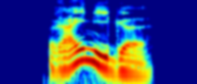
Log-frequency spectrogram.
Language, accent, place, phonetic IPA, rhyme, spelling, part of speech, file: German, Germany, Berlin, [ˈʁaɪ̯nɪɡə], -aɪ̯nɪɡə, reinige, verb, De-reinige.ogg
- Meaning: inflection of reinigen: 1. first-person singular present 2. first/third-person singular subjunctive I 3. singular imperative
